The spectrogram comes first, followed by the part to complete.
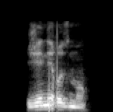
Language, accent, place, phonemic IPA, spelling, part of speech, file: French, France, Lyon, /ʒe.ne.ʁøz.mɑ̃/, généreusement, adverb, LL-Q150 (fra)-généreusement.wav
- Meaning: generously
